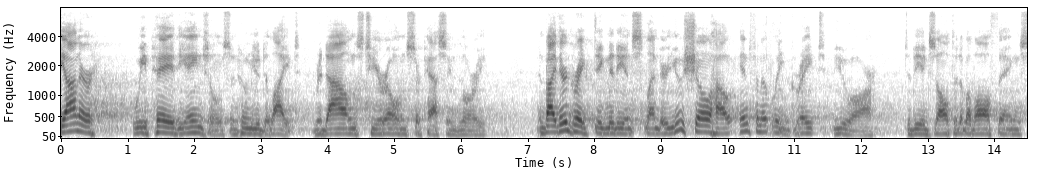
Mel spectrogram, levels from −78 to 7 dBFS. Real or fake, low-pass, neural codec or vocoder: fake; 7.2 kHz; codec, 16 kHz, 4 kbps, FunCodec, trained on LibriTTS, 50 frames a second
